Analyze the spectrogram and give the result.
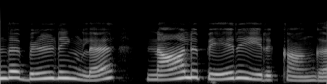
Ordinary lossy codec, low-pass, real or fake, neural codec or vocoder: none; 7.2 kHz; real; none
